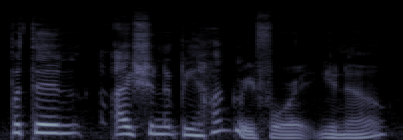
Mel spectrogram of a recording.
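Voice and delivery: put-on high girlish voice, thoughtful; musing it over as a young girl; lightly voiced thoughtful girl; thoughtful Alice. A narrator's reading. Alice's voice in story.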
